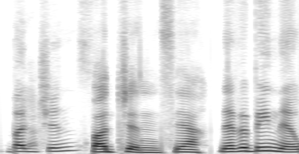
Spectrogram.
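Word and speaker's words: Budgens: Did I pronounce it all right? Budgeons?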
